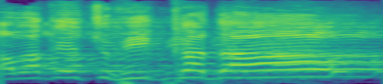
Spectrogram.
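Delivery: loud, high-pitched begging tone.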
